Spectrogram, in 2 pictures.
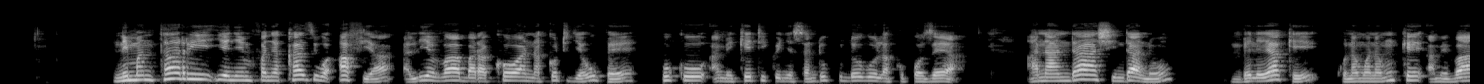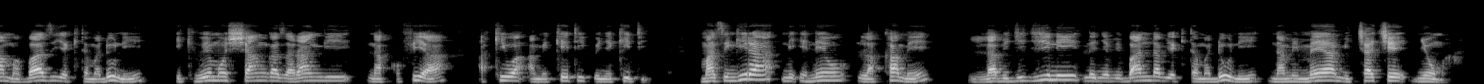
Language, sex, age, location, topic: Swahili, male, 25-35, Kisumu, health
